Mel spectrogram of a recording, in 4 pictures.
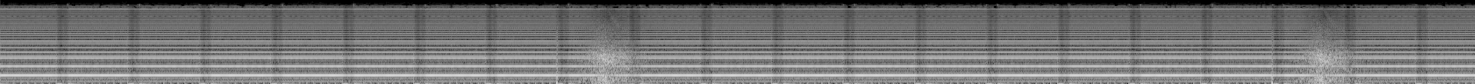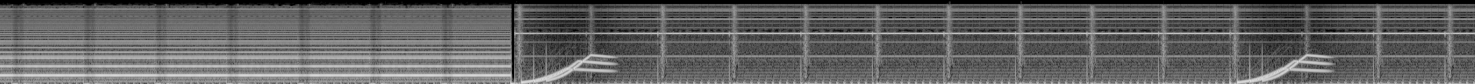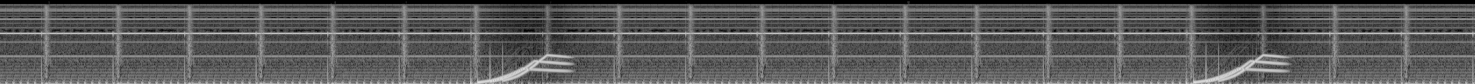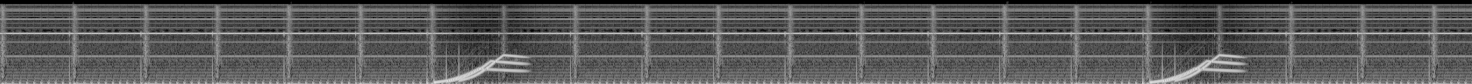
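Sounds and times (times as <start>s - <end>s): harsh electronic drone: 4.7s - 8.5s, 12.2s - 15.2s
electronic upward pitch sweep: 5.4s - 7.2s, 12.6s - 14.4s, 34.3s - 35.4s, 41.4s - 42.6s, 48.6s - 49.7s, 55.7s - 56.8s
rising electronic swoop: 5.6s - 7.1s, 12.8s - 14.4s
regular electronic ticks: 19.9s - 58.9s.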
